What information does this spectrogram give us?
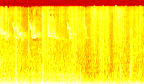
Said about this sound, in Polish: I tutaj jesteśmy na zapleczu domu. Zaplecze domu to kwiaty, ogród, jabłonki, porzeczki. No i ptaszki, które tu mieszkają.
